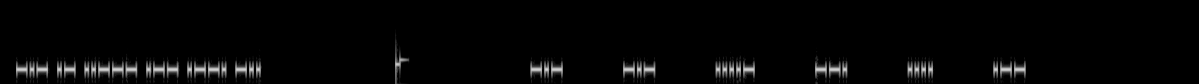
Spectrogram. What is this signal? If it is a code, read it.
Morse code, heard as a keyed tone, about 36 wpm, spaced as for 18 wpm, 700 Hz. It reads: KA2WPD KK4GHW
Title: USA Call Signs - 6x Character Spacing - 35wpm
